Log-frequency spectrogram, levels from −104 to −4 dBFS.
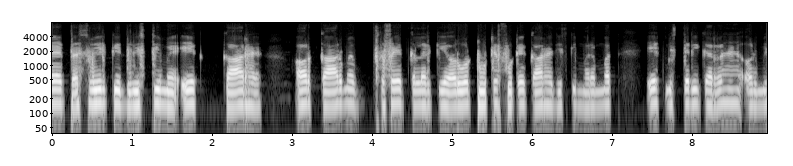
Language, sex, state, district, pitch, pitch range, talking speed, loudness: Hindi, male, Bihar, Kishanganj, 150 Hz, 145-155 Hz, 195 wpm, -17 LUFS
